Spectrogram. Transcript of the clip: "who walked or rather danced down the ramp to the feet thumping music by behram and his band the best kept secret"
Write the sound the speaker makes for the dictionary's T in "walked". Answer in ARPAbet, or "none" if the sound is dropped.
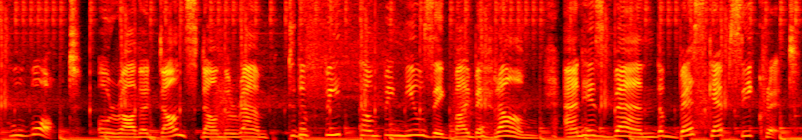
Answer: T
